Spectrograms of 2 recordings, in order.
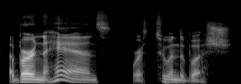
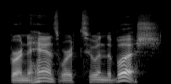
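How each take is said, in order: First: The first phrase is higher, the second lower. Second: The first phrase is lower, the second higher. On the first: "I put that first group at a higher pitch, ... my second thought group, I may want to put at a lower register" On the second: "Or you could switch it. ... maybe I'll start lower"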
